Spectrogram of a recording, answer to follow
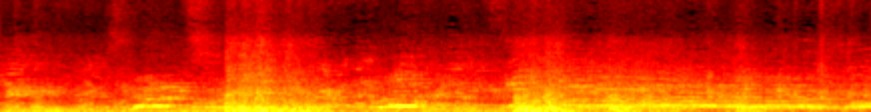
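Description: Wrestling ring floor taking two heavy body impacts about a second and a half apart, the second the loudest, each ringing on briefly, over shouting crowd voices.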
